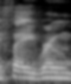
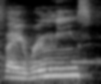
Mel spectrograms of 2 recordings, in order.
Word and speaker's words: Fayroonies: I know most of you say Fayroon, but just because you're not pronouncing it right, it's Fayroonies. Anyway, yeah, that's where I'm.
